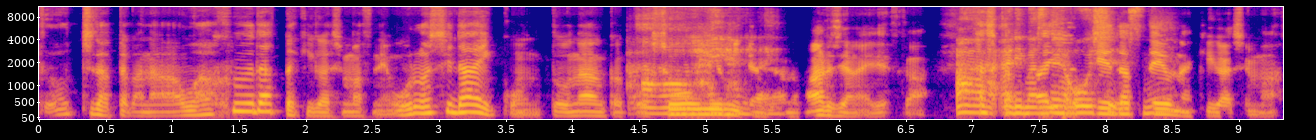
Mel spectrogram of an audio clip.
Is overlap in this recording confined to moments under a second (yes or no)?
no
